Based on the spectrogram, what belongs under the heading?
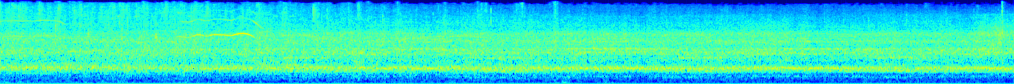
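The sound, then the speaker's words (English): A packed, standing-room-only crowd at a Pittsburgh Pirates playoff game roars and jeers at Johnny Cueto without letup, a dense, steady wall of cheering voices lasting the whole stretch, with a few shrill whistles poking through early on. “Well, this standing room only crowd trying to get under Johnny Cueto's skin, and they might be.”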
